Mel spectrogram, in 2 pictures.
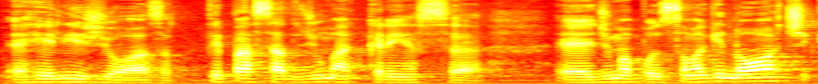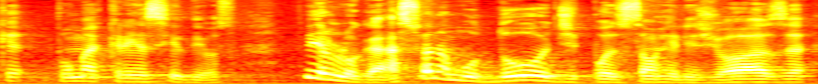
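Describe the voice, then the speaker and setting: A man's voice: medium pitch, lively intonation, fast, dark tone, a little hiss or hum. A man from Belo Horizonte, Brazil, interviewing a guest on television, prompting her and finishing her sentences.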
